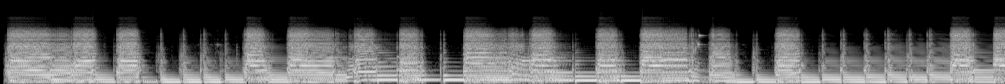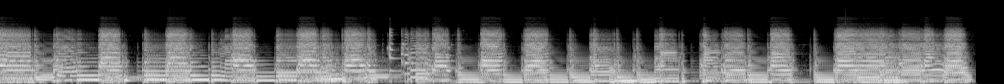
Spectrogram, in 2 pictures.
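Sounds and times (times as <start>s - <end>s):
overdrive distortion: 0.0s - 19.8s.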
